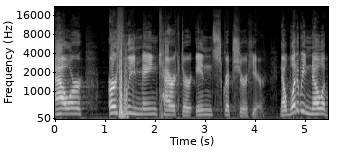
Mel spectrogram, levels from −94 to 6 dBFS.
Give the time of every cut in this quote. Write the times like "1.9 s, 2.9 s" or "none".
4.4 s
